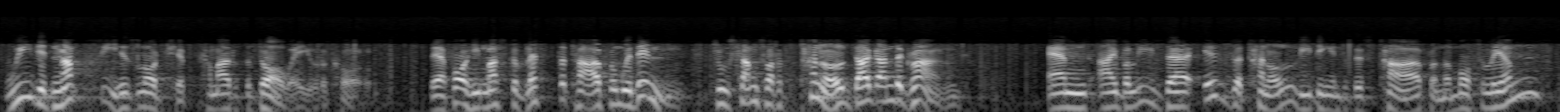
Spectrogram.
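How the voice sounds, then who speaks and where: On a crackly, thin old radio recording, a keen English gentleman detective. His speech is precise and formal, pitched fairly high, swinging widely with theatrical command and complete self-assurance. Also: sing-song, quick pace, phone-quality sound. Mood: assured, explaining. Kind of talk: 1940s radio acting.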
